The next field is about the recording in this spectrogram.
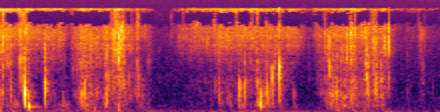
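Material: Plastic foam.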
